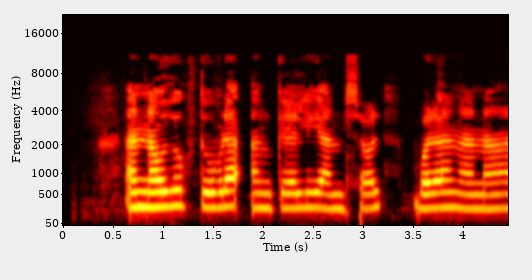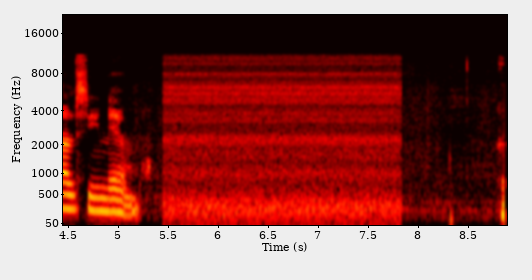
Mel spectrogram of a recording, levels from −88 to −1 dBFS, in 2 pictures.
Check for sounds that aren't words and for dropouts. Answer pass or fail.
pass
